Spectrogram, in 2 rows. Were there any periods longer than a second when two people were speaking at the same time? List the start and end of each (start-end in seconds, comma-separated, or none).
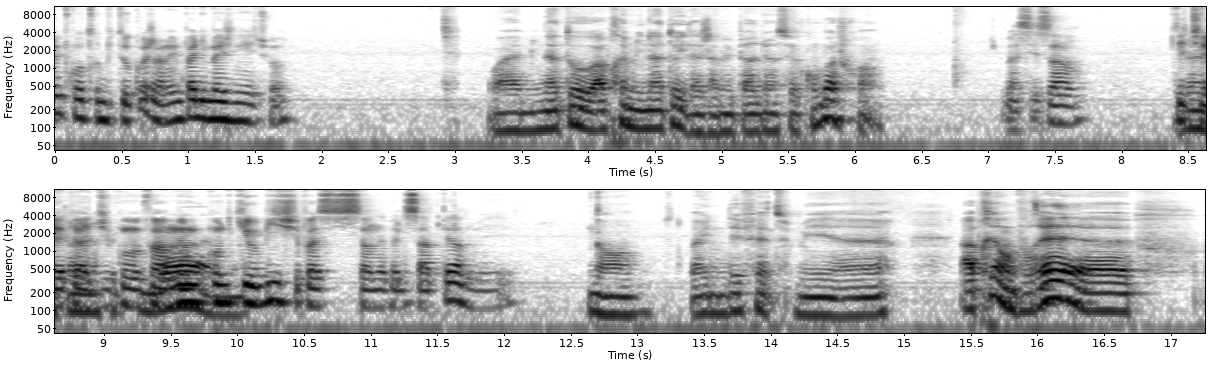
8.4-9.9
